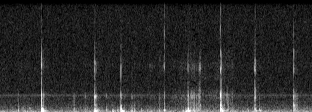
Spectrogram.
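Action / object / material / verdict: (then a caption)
tap / silicone ears of a binaural microphone / silicone / none. Fingertips from both hands tap the white silicone ears of a binaural microphone, making soft, dull low thumps with brief clicky edges. The taps are quiet and die away almost instantly. They are spaced irregularly over a faint steady hiss.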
